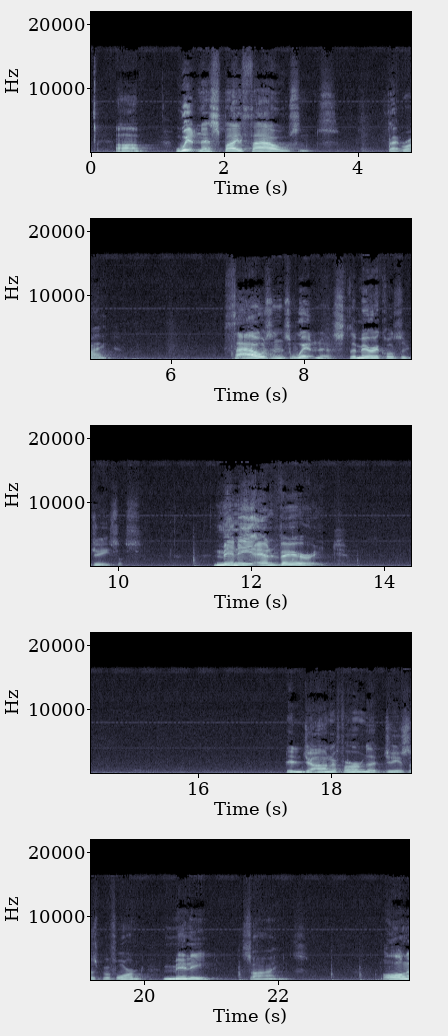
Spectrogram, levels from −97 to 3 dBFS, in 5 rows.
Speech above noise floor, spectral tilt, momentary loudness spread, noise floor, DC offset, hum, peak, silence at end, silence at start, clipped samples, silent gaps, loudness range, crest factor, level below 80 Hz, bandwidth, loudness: 33 dB; -5 dB/octave; 20 LU; -56 dBFS; under 0.1%; none; -4 dBFS; 0 s; 0.05 s; under 0.1%; none; 11 LU; 22 dB; -58 dBFS; 17 kHz; -23 LUFS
